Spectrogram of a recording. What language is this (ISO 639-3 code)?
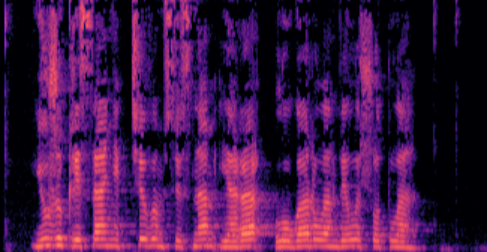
chm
